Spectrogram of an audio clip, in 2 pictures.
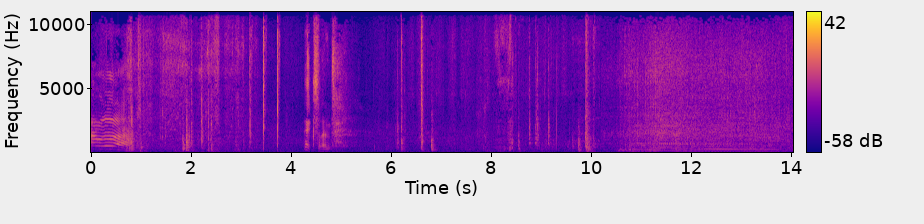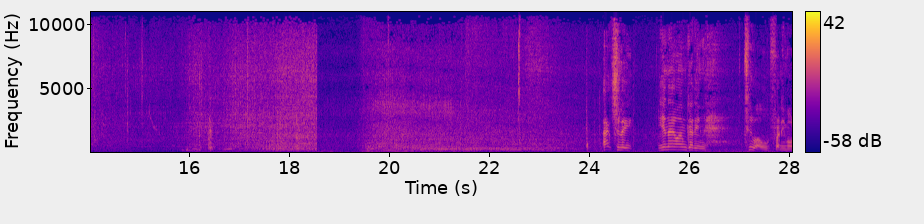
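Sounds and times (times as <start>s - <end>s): car engine revving: 10.4s - 14.5s, 15.7s - 18.6s, 19.4s - 23.7s.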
